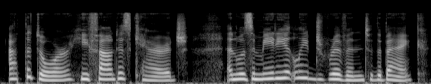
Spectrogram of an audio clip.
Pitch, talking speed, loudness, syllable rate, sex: 225 Hz, 195 wpm, -17 LUFS, 5.6 syllables/s, female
